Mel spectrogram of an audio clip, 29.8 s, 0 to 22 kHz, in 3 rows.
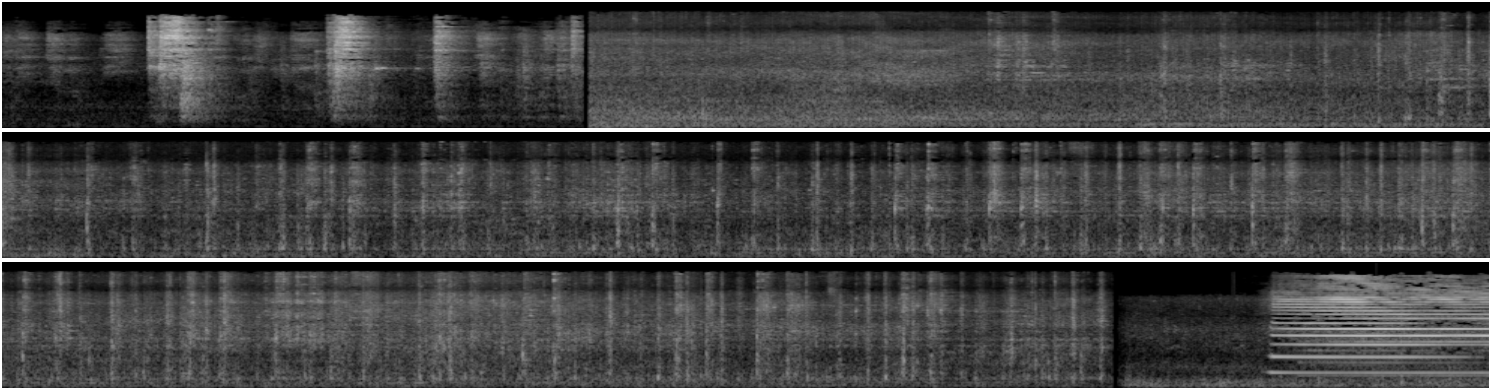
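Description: Two loud clanks, then Pakistan Railways passenger coaches rolling past close by: a steady rumble of steel wheels on rail with quick clicking over the rail joints. About 28 seconds in, a diesel locomotive's horn sounds, a loud chord of several steady tones.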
